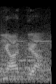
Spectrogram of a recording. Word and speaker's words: Nha Trang: So guys, it's time to से good by two Ho Chi Minh city and get excited for यहाँ त्या, इट्स the correct pronunciation by द वे।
